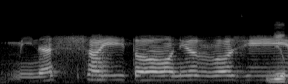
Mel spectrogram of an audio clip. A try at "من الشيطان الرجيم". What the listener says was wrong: بطاء مش تاء. من الشيطان، طاء.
